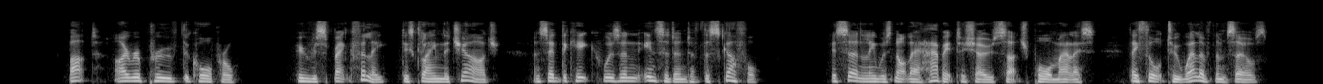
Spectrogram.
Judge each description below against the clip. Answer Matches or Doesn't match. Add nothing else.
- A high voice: Doesn't match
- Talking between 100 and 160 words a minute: Doesn't match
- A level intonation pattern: Doesn't match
